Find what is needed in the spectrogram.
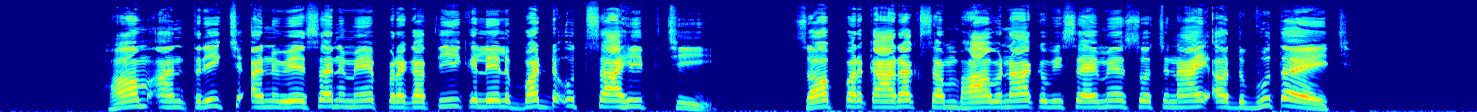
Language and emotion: Maithili, happy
